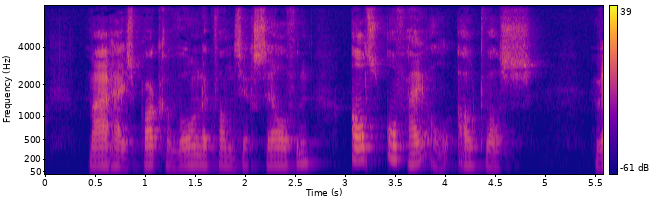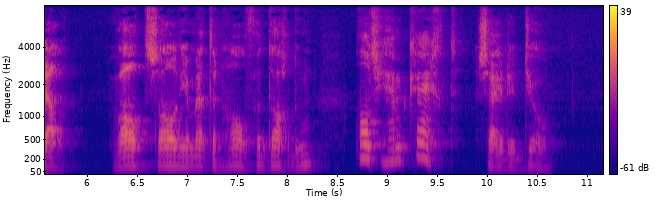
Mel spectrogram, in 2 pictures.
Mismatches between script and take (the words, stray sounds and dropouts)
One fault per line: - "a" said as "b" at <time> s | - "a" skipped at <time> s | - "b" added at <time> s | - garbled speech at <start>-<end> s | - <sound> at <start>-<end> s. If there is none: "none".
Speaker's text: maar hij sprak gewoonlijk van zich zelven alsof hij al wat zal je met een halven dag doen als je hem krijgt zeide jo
- "oud was wel" added at 4.1 s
